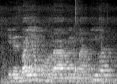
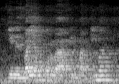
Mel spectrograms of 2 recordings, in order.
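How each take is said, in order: No difference in how they are said.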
